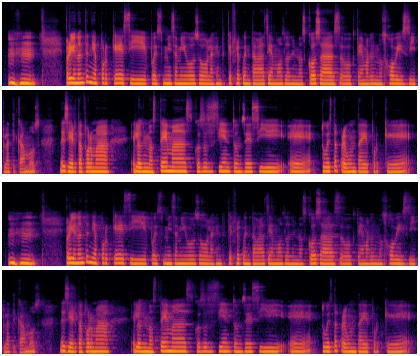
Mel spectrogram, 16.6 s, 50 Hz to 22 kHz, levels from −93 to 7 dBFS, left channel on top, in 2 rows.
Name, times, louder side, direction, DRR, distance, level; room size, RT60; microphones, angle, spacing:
voice 1, 0.1-16.5, left 2 dB, 50° left, 14 dB, 0.9 m, -23 dB
21.0 x 14.0 x 4.4 m, 0.41 s
head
